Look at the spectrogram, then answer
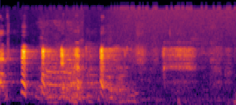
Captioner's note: laughter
